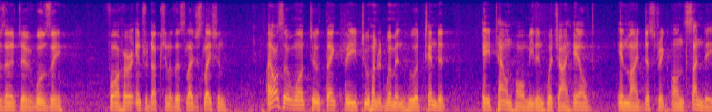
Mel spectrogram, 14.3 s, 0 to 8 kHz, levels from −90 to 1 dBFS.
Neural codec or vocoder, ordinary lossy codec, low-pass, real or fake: none; Opus, 64 kbps; 7.2 kHz; real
